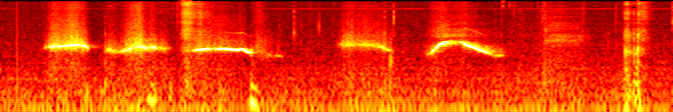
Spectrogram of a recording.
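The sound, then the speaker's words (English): A person whistles a series of short, clear, high notes. Most are held fairly level and one arches up and then down, over a faint low background hum. “Ricky whistled and smiled at Fred.”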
